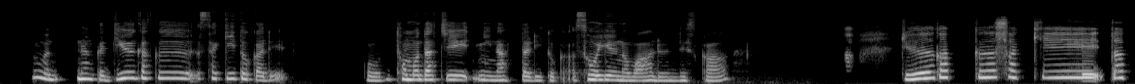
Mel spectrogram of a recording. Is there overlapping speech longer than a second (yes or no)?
no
